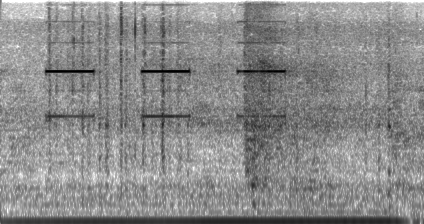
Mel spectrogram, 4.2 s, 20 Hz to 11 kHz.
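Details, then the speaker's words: 1999 Honda Civic manual with intermittent stalling after about 20 minutes of driving: steady idle with repeating chime, then engine cuts out abruptly when the key is jiggled and dash lights go out; bad ignition switch. "we just got a bad ignition switch here half right yeah now now it just cranks stalls and then that's it"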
